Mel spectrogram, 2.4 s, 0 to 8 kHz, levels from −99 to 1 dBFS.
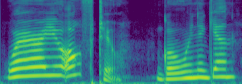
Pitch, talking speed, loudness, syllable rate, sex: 265 Hz, 175 wpm, -13 LUFS, 5.2 syllables/s, female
